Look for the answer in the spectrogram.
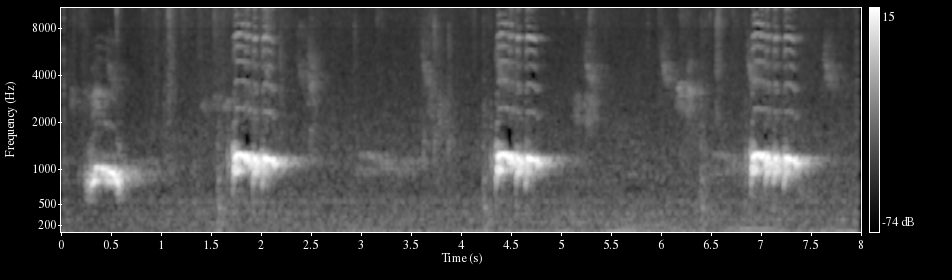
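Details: Local zebra dove singing a long lure song: rich cooing phrases near the same pitch, each starting with a burst of harmonics, repeated about every two and a half seconds, with faint chirps from other birds behind.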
